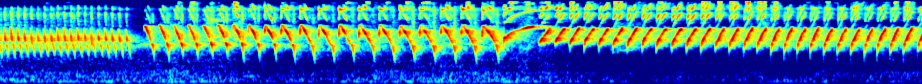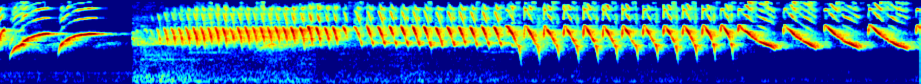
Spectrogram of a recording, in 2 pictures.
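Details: Canary song played to get other canaries singing quickly: long rapid rattling trills at high pitch, broken by quick upward-sweeping whistles, a brief pause midway, then more dense trilling ending in sharp chirps.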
